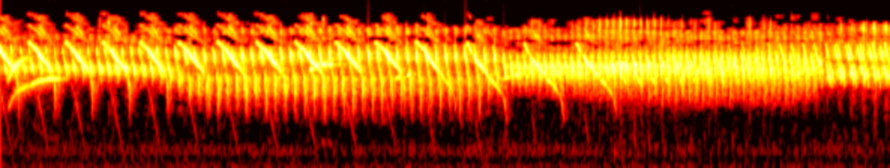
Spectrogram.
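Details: Several Belgian canaries in song: fast falling whistled notes packed closely, followed by a rich rolling buzzy trill, many voices overlapping.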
